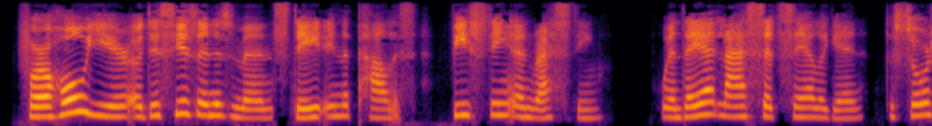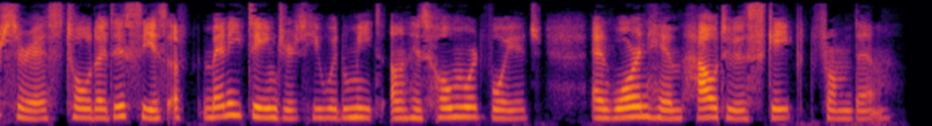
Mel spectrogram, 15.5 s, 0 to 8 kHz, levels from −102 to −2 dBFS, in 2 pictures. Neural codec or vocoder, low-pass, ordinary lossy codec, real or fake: codec, 16 kHz in and 24 kHz out, 0.9 kbps, LongCat-Audio-Codec, fine tuned four codebook decoder; 7.2 kHz; MP3, 32 kbps; fake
